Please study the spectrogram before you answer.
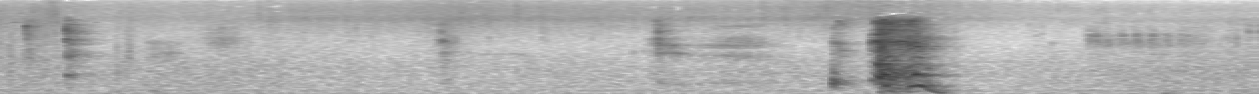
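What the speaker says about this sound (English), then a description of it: "I'm dying from like sneezing" A single sharp sneeze bursts out close and loud near the end, preceded by a few faint clicks and small breathy noises over a quiet background.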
